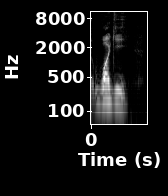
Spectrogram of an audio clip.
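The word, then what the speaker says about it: Wague: The other one being sophomore forward Muhammad Wagi. And I'm going to acknowledge it now. The way Wagi is spelled blows my mind. It's W-A-G-U-E, so it looks like Wag or something like that. It's Wagi. So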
